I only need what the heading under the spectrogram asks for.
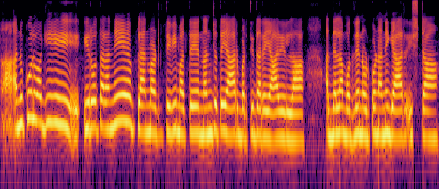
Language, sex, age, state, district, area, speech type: Kannada, female, 18-30, Karnataka, Dharwad, rural, spontaneous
